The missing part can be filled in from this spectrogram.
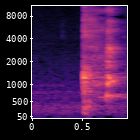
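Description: Two quick harsh cough bursts from an adult after a brief quiet stretch.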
